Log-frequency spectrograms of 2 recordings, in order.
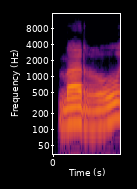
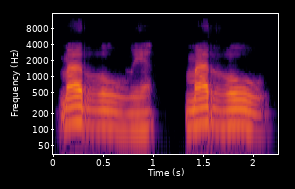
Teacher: rnya ya ke huruf ro rnya berbaris domah dan ada tasdidnya rnya dibaca dengan tebal R R R ya dengan menaikkan pangkal lidah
